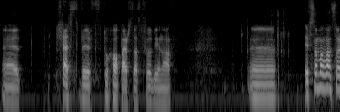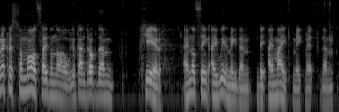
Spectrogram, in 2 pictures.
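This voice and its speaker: A man's voice: medium pitch, animated, a little slow, fairly bright tone. A young man with a Polish accent giving a casual streamed talk, answering chat questions with many fillers, restarts and frequent chuckles. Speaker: convention presenter.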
